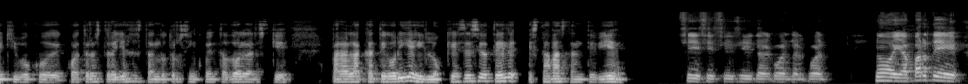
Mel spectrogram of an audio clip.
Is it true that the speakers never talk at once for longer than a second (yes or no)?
yes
